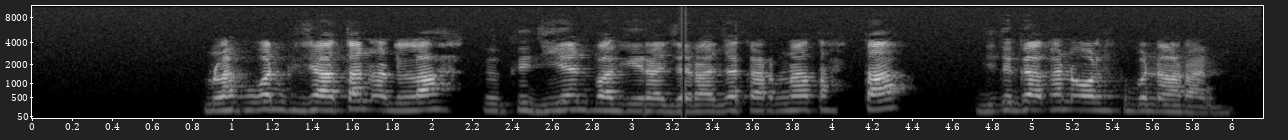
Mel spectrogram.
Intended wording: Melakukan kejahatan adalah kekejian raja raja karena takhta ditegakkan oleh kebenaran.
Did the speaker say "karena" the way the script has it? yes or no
yes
